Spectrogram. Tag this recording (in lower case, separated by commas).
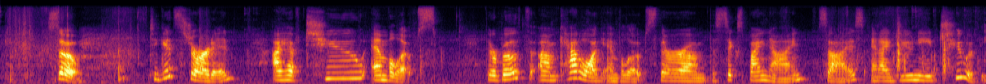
speech, flap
